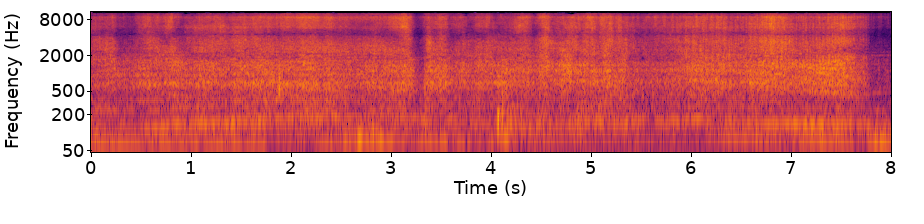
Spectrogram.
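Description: A sparking ground firework giving off a continuous rough hiss as it sprays sparks, cutting off abruptly near the end.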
